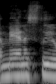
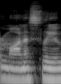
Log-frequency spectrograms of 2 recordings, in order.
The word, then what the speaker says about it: Manaslu: Yeah, Manaslu or Monaslu, either. Okay, that's the one I have a hard time pronouncing, but you attempted that Right.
